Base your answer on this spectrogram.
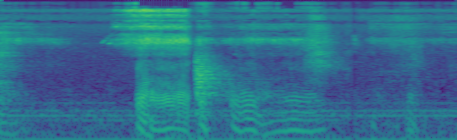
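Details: French Bulldog puppy snoring loudly while asleep; several short, rattling, wavering snorts close together, rising and falling in pitch, over a low constant background hum.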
